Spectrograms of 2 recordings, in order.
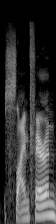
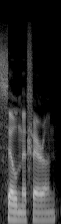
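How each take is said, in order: First: The name starts with the sound slime. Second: The name starts with the sound silm. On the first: The speaker calls it wrong. "I was gonna say slime" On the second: The speaker calls it right. "but I realized it's Silmiferon. That's right"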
